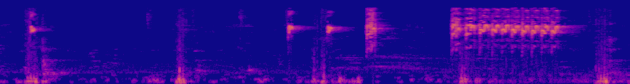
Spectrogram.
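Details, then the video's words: Singing sunbird as tutor material for small birds: scattered high, sharp chips and short downslurred notes, ending in a dense, rapid, shrill trill of about a second. "Tembakan SOGOK ONTONG GACOR bagus untuk masteran"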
